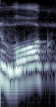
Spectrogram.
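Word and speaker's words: walk: Then वॉक। वॉक में L silent है।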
